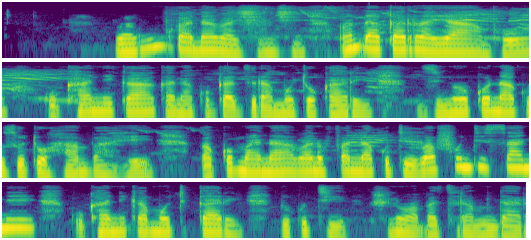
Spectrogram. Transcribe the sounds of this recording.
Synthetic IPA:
ʋarumbʋanaʋaʒind͡ʒiʋano̞ɗakarirajambo̞kukʰanikakanakuɡʱad͡zirʔamo̞to̞kaɾid͡zino̞ko̞nakuzo̞to̞ɦambaɦeʋako̞manaʋano̞fanirakutiʋafundisane̞kukʰanikamo̞to̥kaɾinɡo̞kuti | ʐ̥ino̞waɓat͡siramundaːɾa

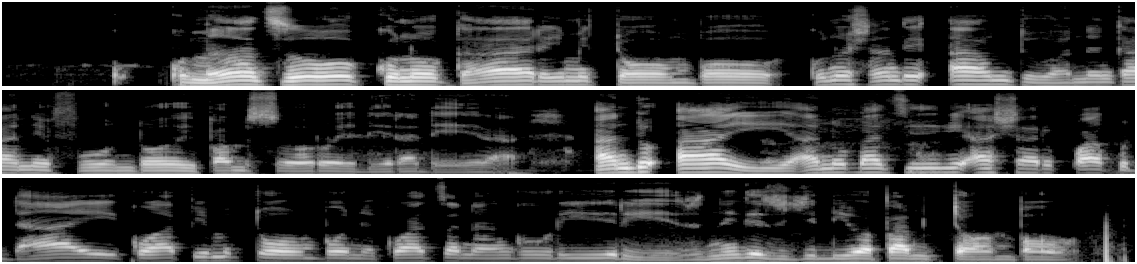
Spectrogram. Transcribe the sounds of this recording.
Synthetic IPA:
kumat͡sokuno̞ɡʱaɾemitombokuno̞ʃandeantʰuanaŋɡane̞fundo̞epamuso̞ɾo̞jeɗe̞ɾaɗeːra̰ː | ntuaiano̞ɓat͡siriaʃaɾikwakudʱaikuapimutombo̞ne̞kuat͡sanaŋɡurirḭʐine̞ŋɡe̞ʐit͡ʃiɗiwapamitoːmbo

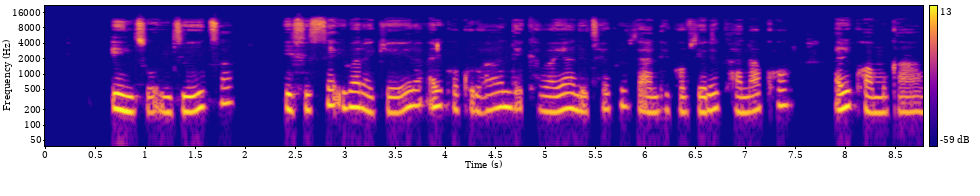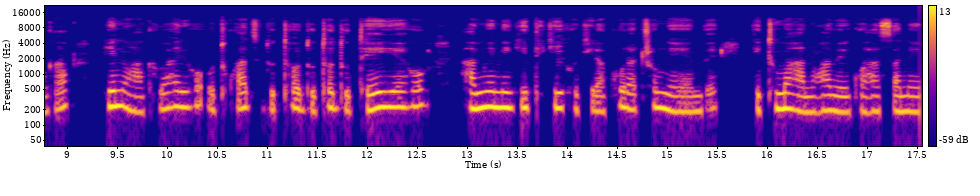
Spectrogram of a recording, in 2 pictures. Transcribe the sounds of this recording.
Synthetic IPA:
inzunziːz̥a | ifise̞ʔiβaɾaɡeɾaʔa̰ɾikʰo̞kuɾuɦaːnde̞kʰaβajaːndit͡se̞kwivja̰ːndiko̞vje̞ːɾe̞kʰanakʰo̞ | aɾikʰwamuɡ̥aːŋɡa | hinohakʰaβahaɾiɦo̞ʔutwaːzidutʰo̞dutʰo̞dutʰe̞je̞ɦo̞ | hamŋe̞niɡitʰi̥kʰikʰo̞kʰiɾakʰuɾat͡ʃumɲe̞ːmbe̞ | ɡ̥itʰumaɦan̥huɦaβeɡwaɦasane̞ːza

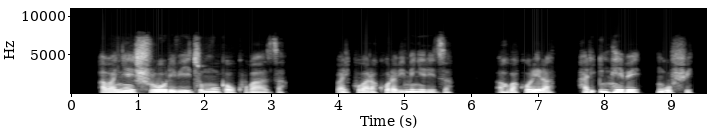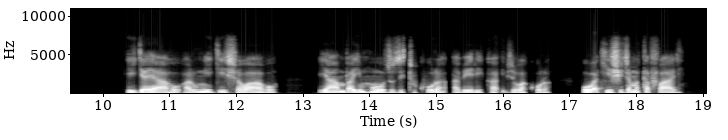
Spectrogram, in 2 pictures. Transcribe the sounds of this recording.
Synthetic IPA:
aβaɲe̞ːʃuːɾiβiːzumuɡawukʰuβaːza | βa̰ɾikʰo̞βaɾakʰo̞ɾaβime̞ɲe̞ɾe̞za | a̰ɦo̞βakʰo̞ɾe̞ɾa | haɾiʔin̥e̞βe̞ | ŋɡufi | hiɟajaːɦo̞ha̰ɾuːmŋiːɡiːʃawaːβo̞ | jaːmbajimuːzuzitʰukʰuɾaa̰βe̞ːɾe̞kʰa̰ʔivjo̞βakʰo̞̰ɾa | uβakʰiːʃid͡ʒamatafaːɾi

